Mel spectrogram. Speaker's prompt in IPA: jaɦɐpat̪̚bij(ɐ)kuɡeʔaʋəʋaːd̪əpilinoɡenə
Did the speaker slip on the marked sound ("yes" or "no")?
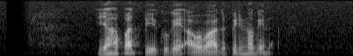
yes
